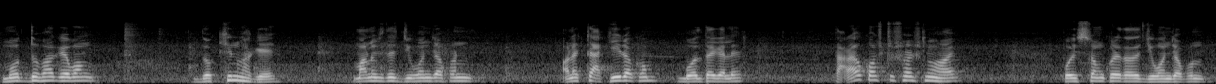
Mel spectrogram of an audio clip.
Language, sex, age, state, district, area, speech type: Bengali, male, 30-45, West Bengal, Howrah, urban, spontaneous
